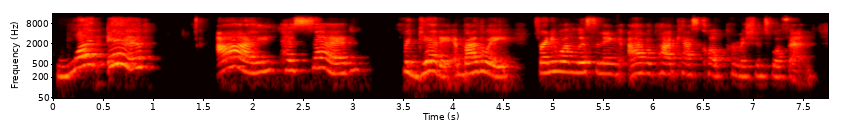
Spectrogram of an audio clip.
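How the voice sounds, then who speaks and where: A woman with a high voice talks as a podcast guest, emphatic and exclaiming as she tells her story. She leans on repeated phrases for effect. The sound is roomy, with a noticeable echo. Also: expressive, moderate pace, fairly bright tone. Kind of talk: animated faith storytelling.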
